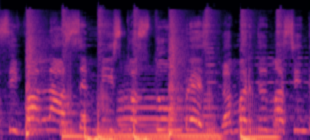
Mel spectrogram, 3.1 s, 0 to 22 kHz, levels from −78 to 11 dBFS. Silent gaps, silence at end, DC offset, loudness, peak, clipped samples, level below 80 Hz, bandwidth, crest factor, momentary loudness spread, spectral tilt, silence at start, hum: none; 0 s; under 0.1%; -15 LUFS; 0 dBFS; under 0.1%; -18 dBFS; 18 kHz; 14 dB; 4 LU; -5 dB/octave; 0 s; none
